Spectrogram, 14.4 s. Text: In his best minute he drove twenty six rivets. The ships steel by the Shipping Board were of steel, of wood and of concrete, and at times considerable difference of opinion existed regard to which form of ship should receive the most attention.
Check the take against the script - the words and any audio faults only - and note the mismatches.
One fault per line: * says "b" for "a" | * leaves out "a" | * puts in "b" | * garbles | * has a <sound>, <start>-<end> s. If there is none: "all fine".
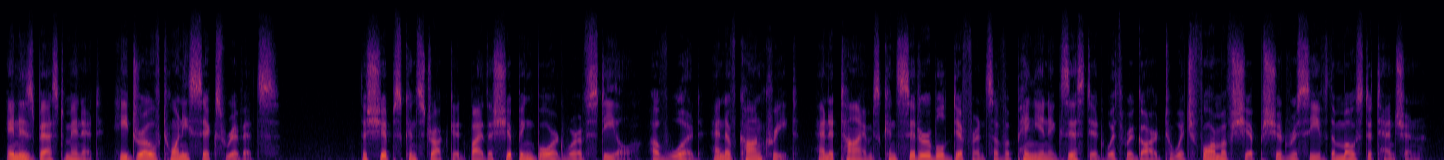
* says "constructed" for "steel"
* puts in "with"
